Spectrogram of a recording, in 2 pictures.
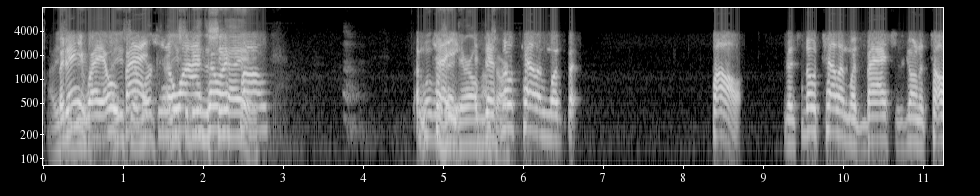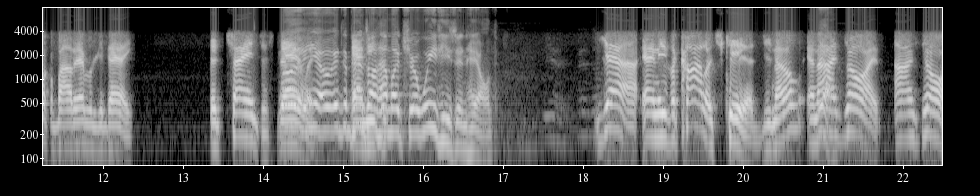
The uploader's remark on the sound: we continue taking your phone calls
